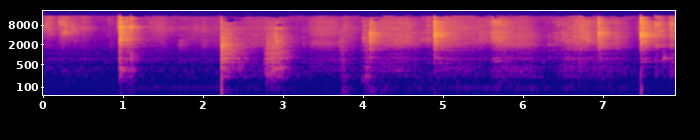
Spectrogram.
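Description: A utensil clinks against a metal pan.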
